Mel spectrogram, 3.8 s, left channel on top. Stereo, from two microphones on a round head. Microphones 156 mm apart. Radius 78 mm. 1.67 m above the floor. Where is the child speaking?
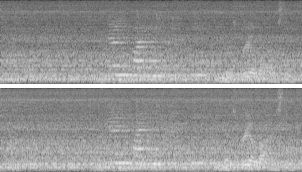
50° right (ahead or behind), 2.5 m.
